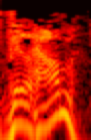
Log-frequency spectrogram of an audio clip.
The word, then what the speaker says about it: Wilhelm: And I know that W's in Germany are pronounced like the letter V. That's why Kaiser Wilhelm. – Wilhelm. – Even though it's spelled almost like a weird bastardized version of William, it was Wilhelm.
